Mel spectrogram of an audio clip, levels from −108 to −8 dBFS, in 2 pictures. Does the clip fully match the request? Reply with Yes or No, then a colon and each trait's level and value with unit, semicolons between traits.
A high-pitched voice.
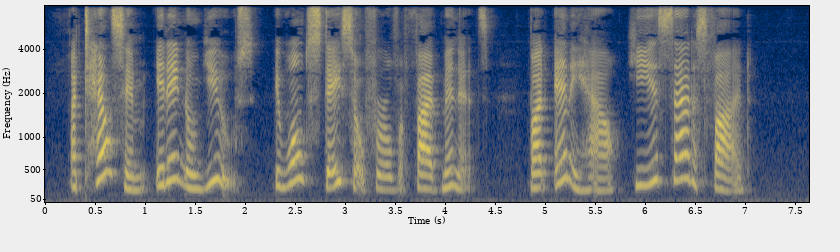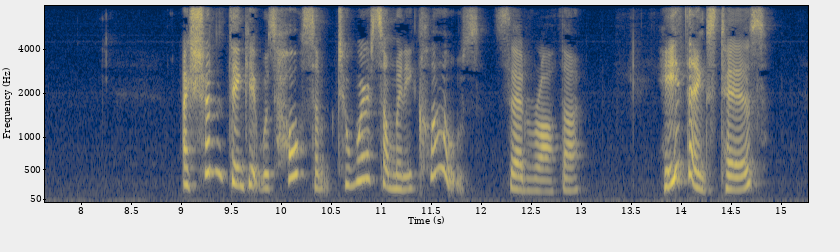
Yes: very high, 255 Hz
